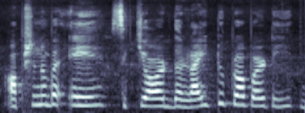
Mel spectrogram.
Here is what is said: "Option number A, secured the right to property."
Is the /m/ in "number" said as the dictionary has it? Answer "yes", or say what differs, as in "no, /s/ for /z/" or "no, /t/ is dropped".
no, /m/ is dropped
